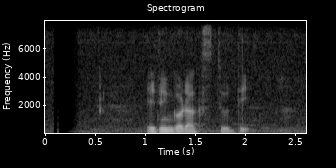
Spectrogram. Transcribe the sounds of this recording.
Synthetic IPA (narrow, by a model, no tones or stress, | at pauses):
it̪ĩŋɡoɾakst̪ut̪ḭ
